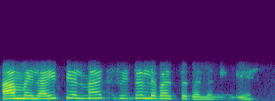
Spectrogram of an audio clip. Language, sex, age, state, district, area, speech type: Kannada, female, 18-30, Karnataka, Udupi, rural, conversation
